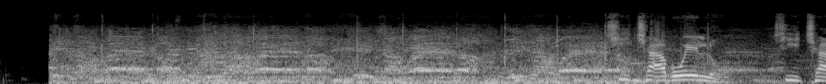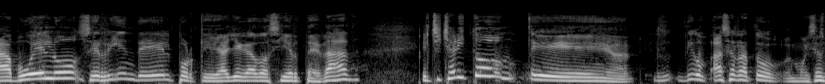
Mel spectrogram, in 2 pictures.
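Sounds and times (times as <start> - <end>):
stadium crowd chanting at a footballer: 0.5 - 8.6
speech: 6.2 - 16.4.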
